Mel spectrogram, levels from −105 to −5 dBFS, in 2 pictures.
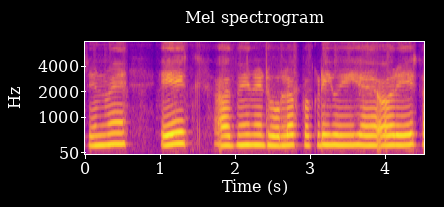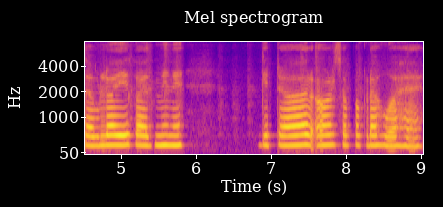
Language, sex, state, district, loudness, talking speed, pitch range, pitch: Hindi, female, Uttar Pradesh, Lalitpur, -16 LUFS, 135 wpm, 255-265 Hz, 260 Hz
